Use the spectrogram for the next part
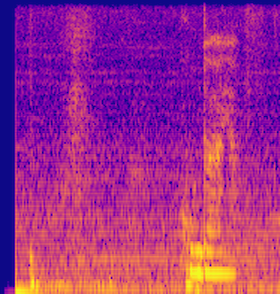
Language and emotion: Russian, sad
